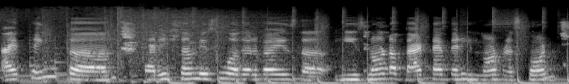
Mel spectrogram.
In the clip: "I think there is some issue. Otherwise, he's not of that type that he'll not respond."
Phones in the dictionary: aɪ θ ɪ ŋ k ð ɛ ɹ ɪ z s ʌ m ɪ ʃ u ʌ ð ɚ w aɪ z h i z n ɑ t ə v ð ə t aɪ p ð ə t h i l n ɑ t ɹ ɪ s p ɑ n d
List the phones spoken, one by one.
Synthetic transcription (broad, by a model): aɪ t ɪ ŋ k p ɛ ɹ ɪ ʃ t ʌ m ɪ s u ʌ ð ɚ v aɪ z h i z n ɑ t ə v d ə t aɪ p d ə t h i l n ɑ t ɹ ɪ s p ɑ n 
